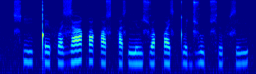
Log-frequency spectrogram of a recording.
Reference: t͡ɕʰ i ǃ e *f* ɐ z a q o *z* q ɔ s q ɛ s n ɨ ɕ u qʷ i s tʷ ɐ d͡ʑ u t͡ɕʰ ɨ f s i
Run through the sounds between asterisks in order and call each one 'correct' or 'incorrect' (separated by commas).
correct, incorrect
